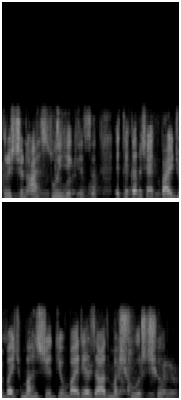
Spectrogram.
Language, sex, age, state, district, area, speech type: Kashmiri, female, 18-30, Jammu and Kashmir, Baramulla, rural, spontaneous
